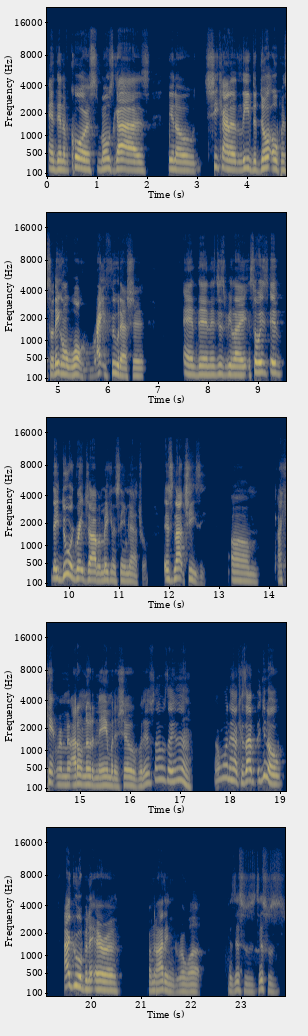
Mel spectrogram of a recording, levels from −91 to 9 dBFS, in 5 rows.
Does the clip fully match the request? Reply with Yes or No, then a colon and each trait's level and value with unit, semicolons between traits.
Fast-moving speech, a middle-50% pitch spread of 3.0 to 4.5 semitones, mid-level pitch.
Yes: fast, 220 wpm; average, 4.1 semitones; medium, 165 Hz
